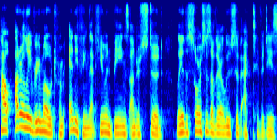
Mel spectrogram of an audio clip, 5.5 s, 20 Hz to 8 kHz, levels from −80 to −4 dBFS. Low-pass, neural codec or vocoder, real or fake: 7.2 kHz; codec, 44.1 kHz, 7.8 kbps, DAC; fake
